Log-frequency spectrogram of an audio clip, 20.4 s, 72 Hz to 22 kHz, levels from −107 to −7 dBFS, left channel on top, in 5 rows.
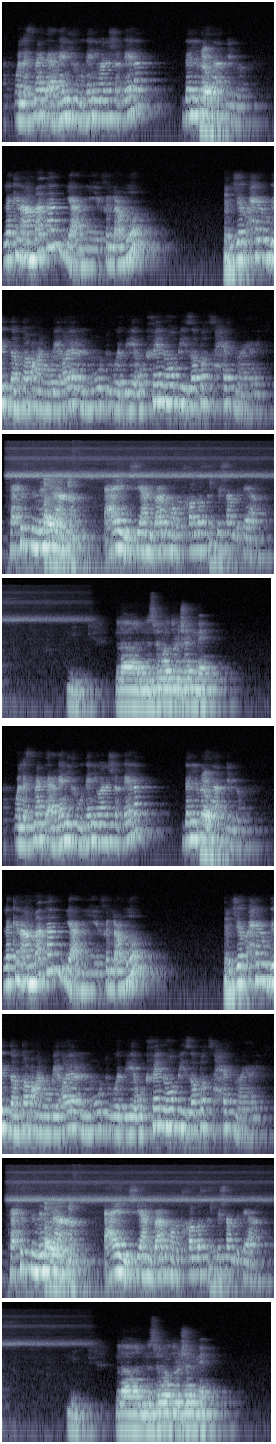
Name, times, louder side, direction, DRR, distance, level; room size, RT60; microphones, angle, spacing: voice 1, 0.2-2.1 2.7-3.6 4.1-6.2 7.4-12.0 12.3-13.3 13.8-16.1, right 2 dB, 30° right, -3 dB, 0.5 m, -31 dB
sound 1, 12.3-17.6, left 1 dB, 30° left, 1.4 m, -46 dB
voice 2, 12.9-13.3 15.3-15.5 17.3-17.4 18.0-19.3, equal, 65° left, -4 dB, 1.0 m, -28 dB
4.0 x 3.1 x 2.9 m, 0.68 s
head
